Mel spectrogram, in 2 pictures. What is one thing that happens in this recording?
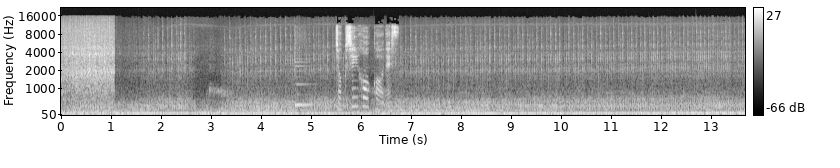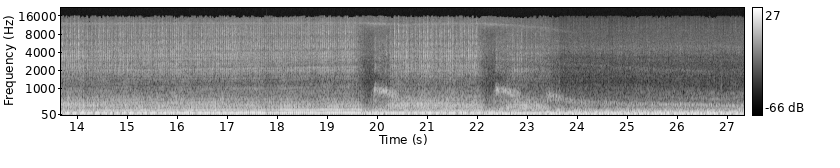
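A truck's diesel engine drones steadily, with gear shifts dipping the sound now and then.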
